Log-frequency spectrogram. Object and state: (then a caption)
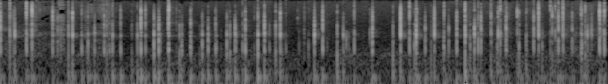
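Plastic remote control with rubber buttons. Long white almond-shaped acrylic nails tap and click the colored rubber buttons of a small, flat, black plastic LED remote control, using both hands. The remote lies on a beeswax wrap on fur. Dense, rapid, dry clicks and taps overlap with a bright, crisp edge, each one dying away almost instantly.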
